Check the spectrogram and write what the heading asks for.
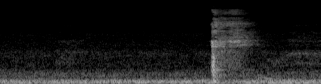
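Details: A single sudden, forceful sneeze burst from a woman at 4am after three glasses of wine, with little hitches beforehand, over a steady low rumble of background noise; sneezing.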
